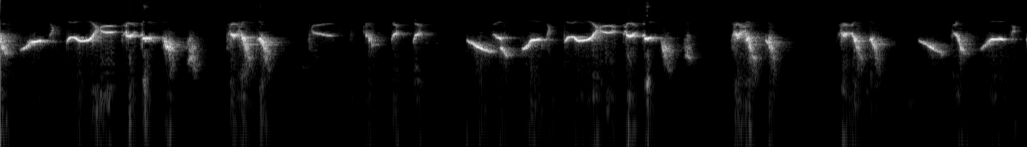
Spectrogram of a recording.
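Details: Oriental magpie-robin singing loud and clear, used as a lure to provoke rival birds into singing. Sweet whistled phrases wander up and down, with short gaps between bursts and quick slurred notes.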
